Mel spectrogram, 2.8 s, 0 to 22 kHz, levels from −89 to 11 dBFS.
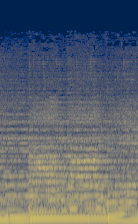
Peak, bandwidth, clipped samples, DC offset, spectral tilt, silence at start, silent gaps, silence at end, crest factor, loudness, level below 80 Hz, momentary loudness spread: -2 dBFS; 9.2 kHz; under 0.1%; under 0.1%; -7 dB/octave; 0 s; none; 0 s; 10 dB; -14 LUFS; -16 dBFS; 3 LU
